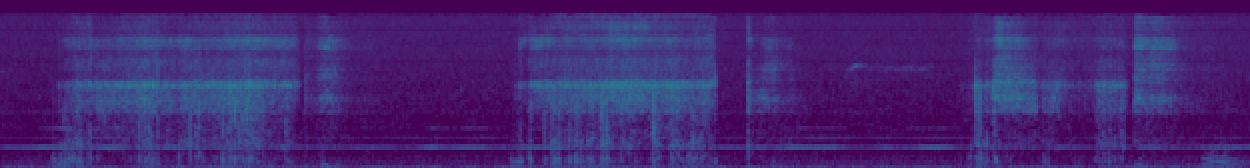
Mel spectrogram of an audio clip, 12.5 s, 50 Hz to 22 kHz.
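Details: Shadow sleeping and dreaming: three rough, noisy snoring breaths about every four to five seconds (roughly 13 per minute) over a steady hum and room noise.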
